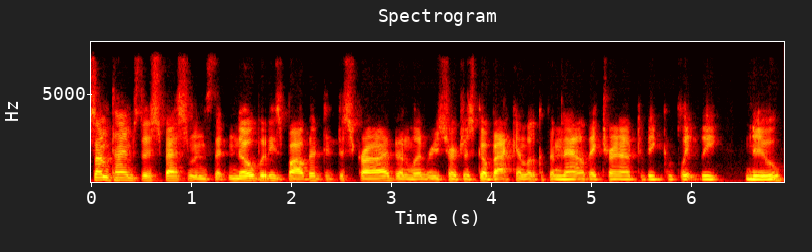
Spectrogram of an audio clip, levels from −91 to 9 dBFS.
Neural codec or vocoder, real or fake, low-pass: vocoder, 44.1 kHz, 128 mel bands every 512 samples, BigVGAN v2; fake; 7.2 kHz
